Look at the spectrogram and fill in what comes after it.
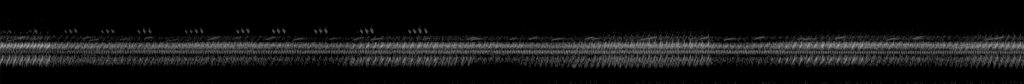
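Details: Frogs calling in a backwater chorus, pig frogs and water frogs among them: dense pulsing trills, a string of regular sharp clicks early on, and faint low knocking beneath the chorus.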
